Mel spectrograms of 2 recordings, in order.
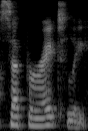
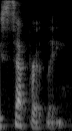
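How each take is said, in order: First: The middle vowel is fully said, giving more syllables. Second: The middle vowel is dropped, giving fewer syllables. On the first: The speaker calls it wrong. "not separately" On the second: The speaker calls it right. "it's always going to be separately"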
